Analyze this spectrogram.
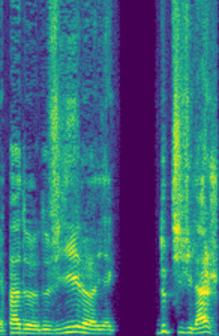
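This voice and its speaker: A man's voice with ordinary pitch variation. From southern France (Nice). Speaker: diving magazine publisher and underwater photographer. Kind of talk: casual interview.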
